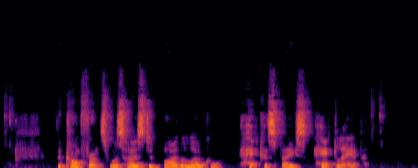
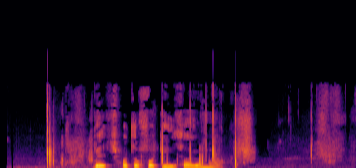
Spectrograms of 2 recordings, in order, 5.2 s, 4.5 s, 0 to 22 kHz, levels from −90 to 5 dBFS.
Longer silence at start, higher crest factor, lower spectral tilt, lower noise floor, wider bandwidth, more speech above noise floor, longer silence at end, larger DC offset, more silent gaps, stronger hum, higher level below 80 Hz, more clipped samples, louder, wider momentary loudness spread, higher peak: about the same, 0.7 s vs 0.6 s; about the same, 18 dB vs 22 dB; about the same, -4 dB/octave vs -5 dB/octave; first, -63 dBFS vs -59 dBFS; first, 13 kHz vs 11.5 kHz; second, 35 dB vs 39 dB; first, 0.65 s vs 0.3 s; neither; neither; neither; second, -74 dBFS vs -54 dBFS; neither; second, -28 LUFS vs -21 LUFS; second, 11 LU vs 22 LU; second, -12 dBFS vs 0 dBFS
